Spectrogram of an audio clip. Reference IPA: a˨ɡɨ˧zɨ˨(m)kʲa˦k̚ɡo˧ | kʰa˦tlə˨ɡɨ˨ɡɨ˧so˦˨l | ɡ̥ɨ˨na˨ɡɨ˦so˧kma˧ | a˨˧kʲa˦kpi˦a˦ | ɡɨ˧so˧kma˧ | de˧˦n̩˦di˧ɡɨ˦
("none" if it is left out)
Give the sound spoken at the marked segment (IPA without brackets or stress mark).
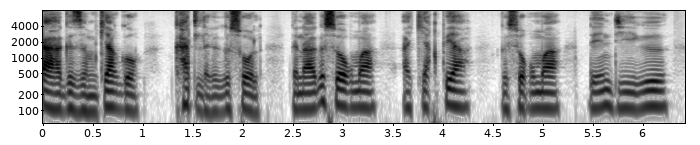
m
